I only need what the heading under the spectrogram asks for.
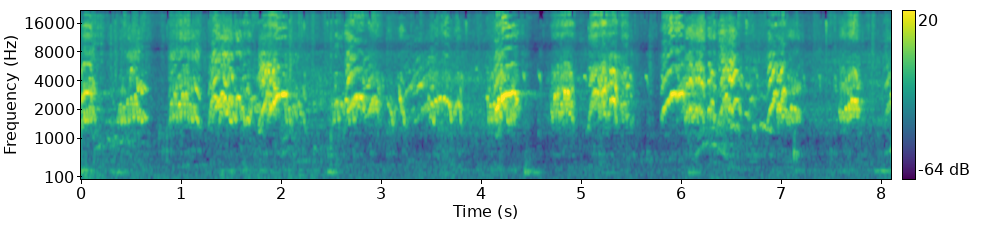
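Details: Close-up cockatiels while feeding give short, grating squawks and chirps in quick, irregular runs, some with a clear upward-bending whistle, separated by brief silences.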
